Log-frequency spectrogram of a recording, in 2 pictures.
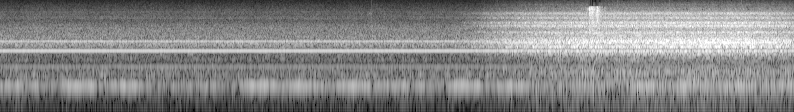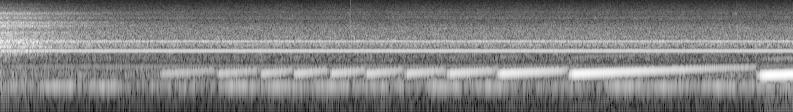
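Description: An electric train's motor hums steadily.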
